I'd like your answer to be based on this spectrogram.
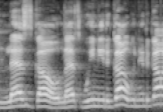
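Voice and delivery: ordinary talk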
